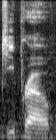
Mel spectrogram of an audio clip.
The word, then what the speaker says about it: Ki Pro: is it kypro is it kpro is it kpro it's actually kpro and it's actually Aja so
